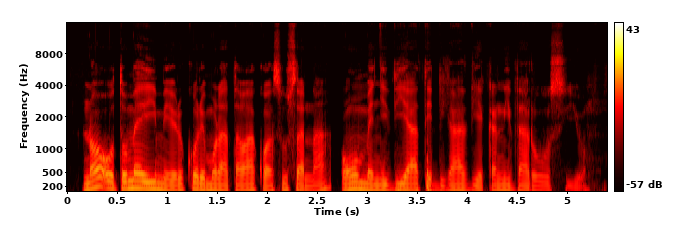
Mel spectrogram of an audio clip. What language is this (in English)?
Kikuyu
